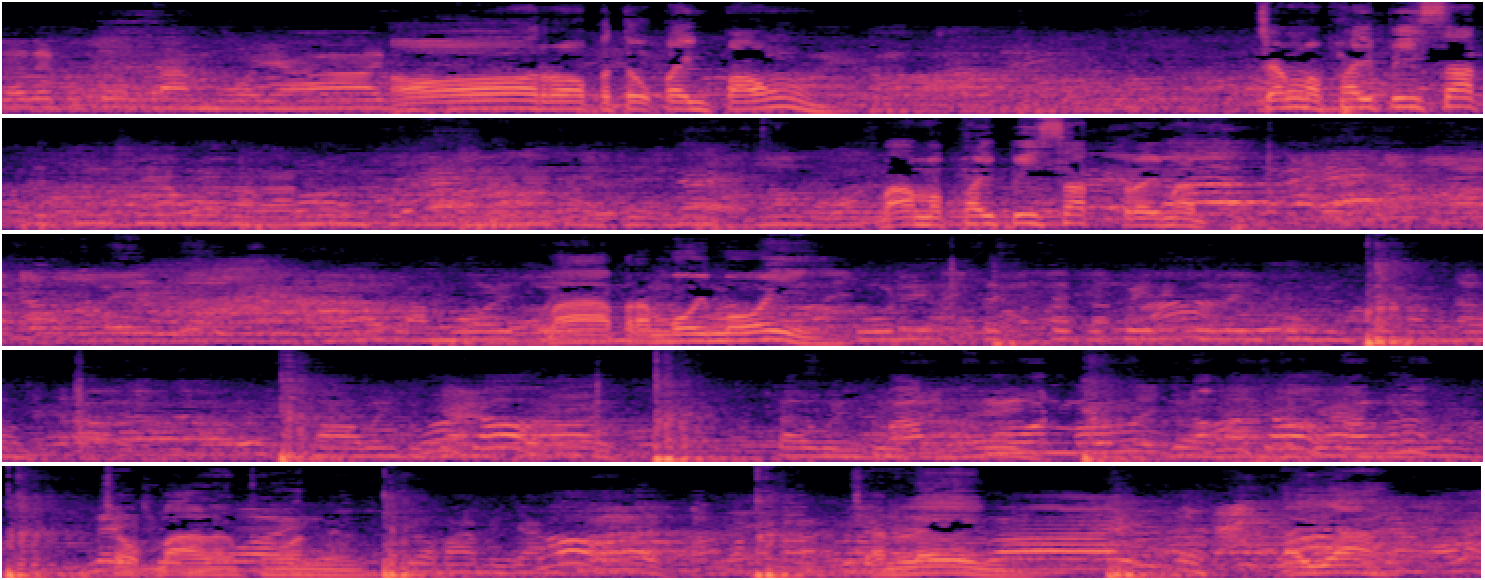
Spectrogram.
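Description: A large crowd of men and boys chatters and shouts outdoors.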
